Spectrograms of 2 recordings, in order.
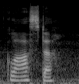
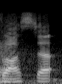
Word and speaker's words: Gloucester: You have to learn to pronounce it though. – Gloucester. – There you go. – Gloucester.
